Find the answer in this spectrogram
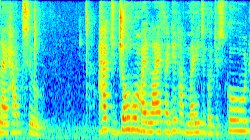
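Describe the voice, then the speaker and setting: A middle-aged woman from Cameroon speaks to an event audience in a bubbly, chatty way. She sits at a medium pitch, and her voice comes from a little way off the mic. Faint room noise runs underneath. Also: mellow, far from the mic. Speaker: motivational speaker. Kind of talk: public talk at an event.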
